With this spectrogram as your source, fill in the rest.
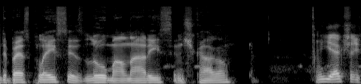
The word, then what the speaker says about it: Malnati's: That's what the I think the best place is Lou Malnati's which is Chicago. You actually pronounced it right.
